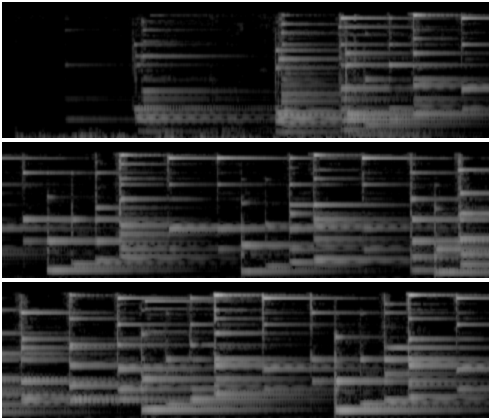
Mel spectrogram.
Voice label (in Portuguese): FILHA P PAI INFANTIL; Telemensagens 2017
